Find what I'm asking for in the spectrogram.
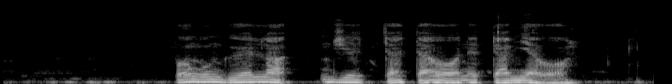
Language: Bamenyam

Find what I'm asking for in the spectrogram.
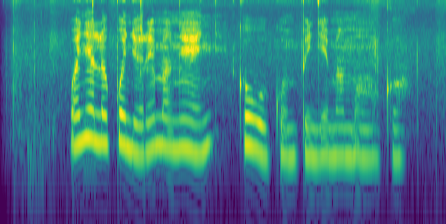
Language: Luo (Kenya and Tanzania)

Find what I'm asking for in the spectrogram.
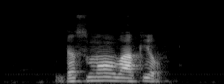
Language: Gujari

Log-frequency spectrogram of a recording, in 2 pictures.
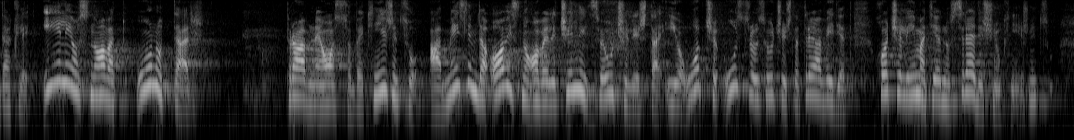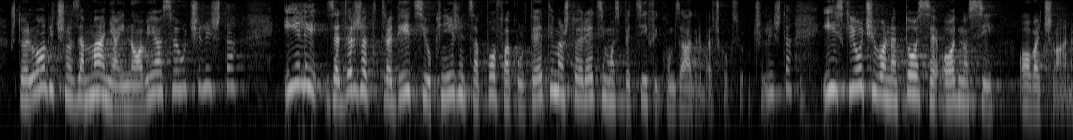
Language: Croatian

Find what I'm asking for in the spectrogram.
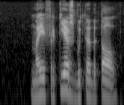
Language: Afrikaans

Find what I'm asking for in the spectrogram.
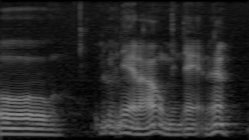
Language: Portuguese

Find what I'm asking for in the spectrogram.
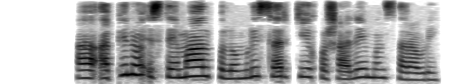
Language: Pashto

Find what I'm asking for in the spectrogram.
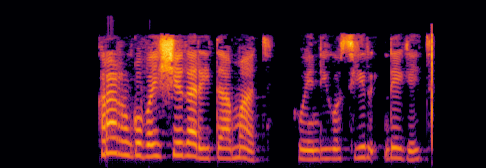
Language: Kalenjin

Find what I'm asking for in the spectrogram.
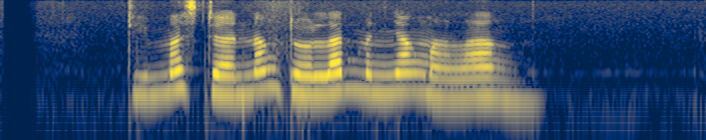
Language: Javanese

